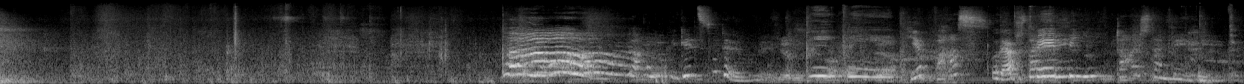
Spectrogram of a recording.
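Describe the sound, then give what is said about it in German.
A baby babbles and coos in short, high-pitched bursts during ward rounds in the children's clinic of an epilepsy center, with adult voices murmuring around it, after several seconds of quiet hum. “Visite in der Kinderklinik des Epilepsiezentrums.”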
